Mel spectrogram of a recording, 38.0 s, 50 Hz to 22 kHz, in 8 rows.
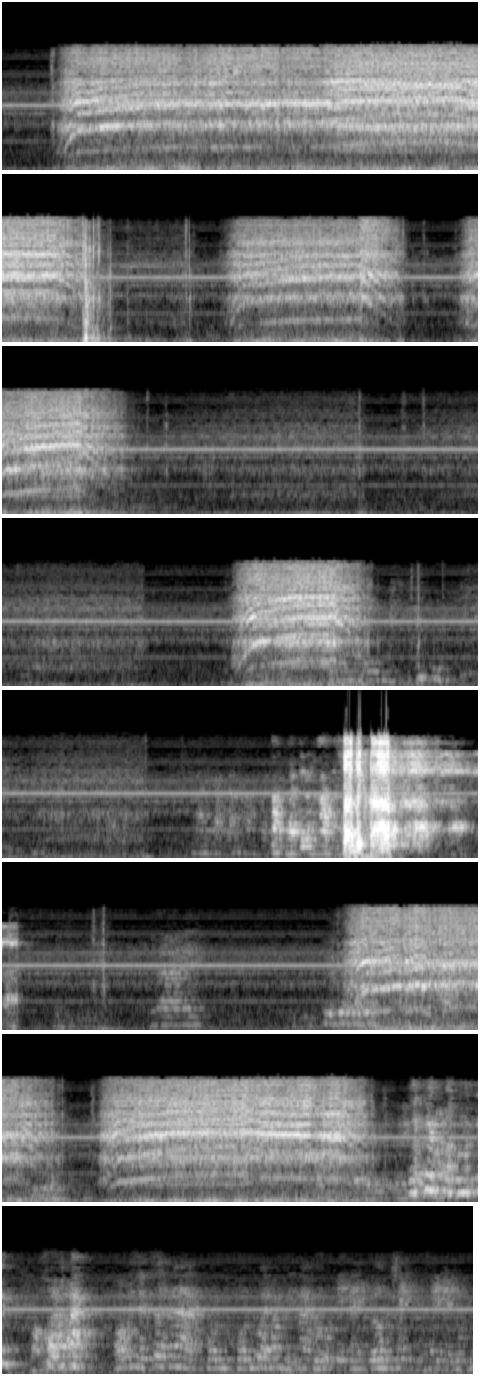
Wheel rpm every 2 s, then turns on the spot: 90, 160, 130, 60, 80, 40, 10, 10, 70, 10, 10, 0, 0, 30, 100, 150, 20, 0, 0.
8-16 18-22 32-34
